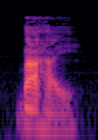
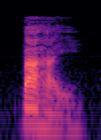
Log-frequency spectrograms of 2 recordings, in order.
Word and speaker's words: bahay: In this case, it's bahay. Bahay.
